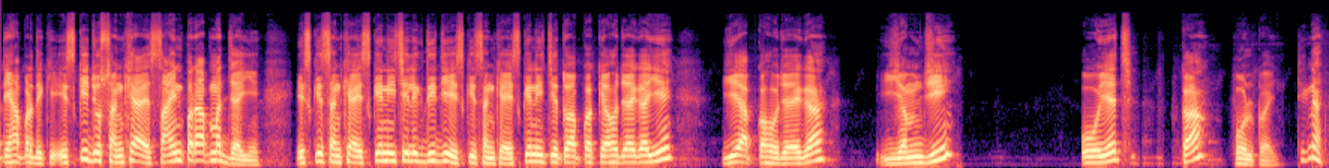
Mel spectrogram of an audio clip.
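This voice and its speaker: A man teaching chemistry at a board, speaking slowly and asking questions he then answers himself. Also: on the high side, no room sound. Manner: asks questions and answers them himself, repeats "ठीक ना". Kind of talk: board lesson, step by step.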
